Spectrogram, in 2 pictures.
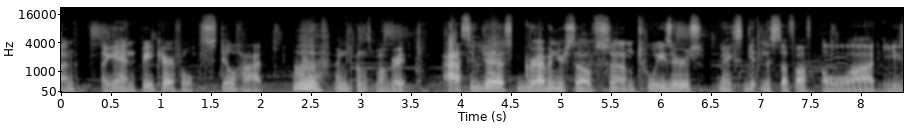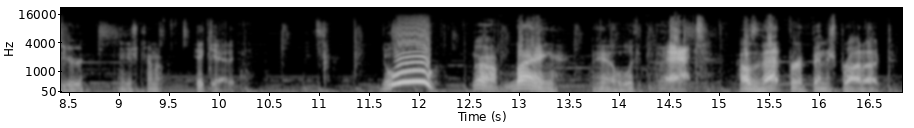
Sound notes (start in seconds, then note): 2.4 wheeze; 11.6 excitement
